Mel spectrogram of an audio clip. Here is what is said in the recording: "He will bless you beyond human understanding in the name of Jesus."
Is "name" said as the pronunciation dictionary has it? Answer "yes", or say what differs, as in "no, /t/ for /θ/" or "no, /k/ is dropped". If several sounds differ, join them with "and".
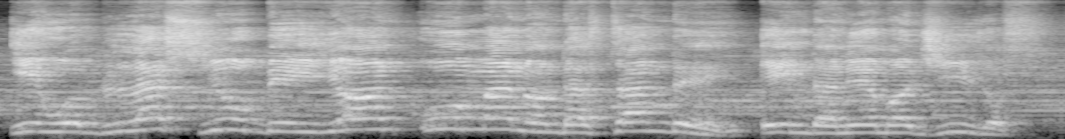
yes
